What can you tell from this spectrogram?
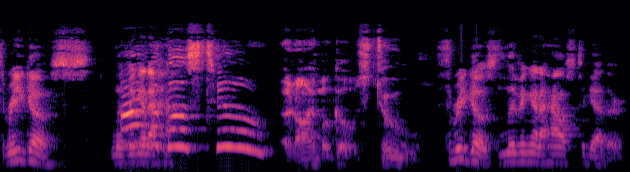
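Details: Adult speaker; ordinary speech.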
